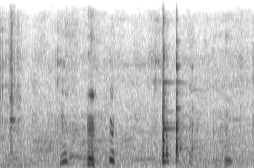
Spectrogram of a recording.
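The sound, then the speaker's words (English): Beer glasses clink together in a toast, two quick bright knocks, with a few murmured voices before and after. “Do we get a bear clink to start? Alright, we go start with the bear clink.”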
